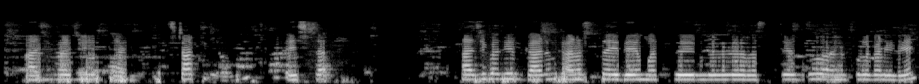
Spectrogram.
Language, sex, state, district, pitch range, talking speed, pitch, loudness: Kannada, female, Karnataka, Gulbarga, 220-240 Hz, 85 wpm, 225 Hz, -16 LUFS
